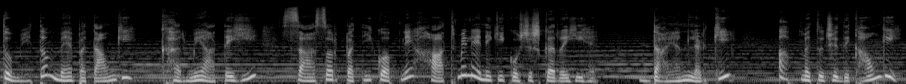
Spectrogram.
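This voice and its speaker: Woman acting a low-voiced, spiteful mother-in-law. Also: big pitch swings, normal speed, a little mellow, soft background music. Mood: vengeful. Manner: scornful, threatening. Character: scheming, spiteful mother-in-law of a rich household. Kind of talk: Hindi cartoon moral-story dubbing.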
